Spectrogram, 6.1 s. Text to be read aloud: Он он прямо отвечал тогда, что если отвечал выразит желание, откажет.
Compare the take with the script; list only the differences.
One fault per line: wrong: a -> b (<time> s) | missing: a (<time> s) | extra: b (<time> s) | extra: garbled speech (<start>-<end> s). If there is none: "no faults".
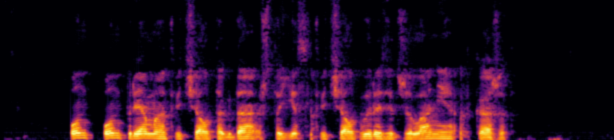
no faults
